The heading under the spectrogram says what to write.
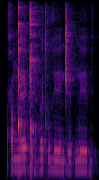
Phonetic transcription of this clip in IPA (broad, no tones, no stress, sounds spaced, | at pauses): ħ ɔ ŋ͡ǃ ɛː ǃ o ɡ b œ tʼ u ɦ eː n d͡ʒ e | ŋ͡m eː b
